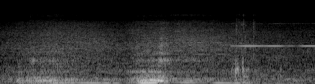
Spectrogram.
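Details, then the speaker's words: 1998 Toyota Tercel idling unevenly with a brief rev, low drone stumbling from a misfire on starting; no stored code, scanner pointed to cylinder 3; coils suspected, one coil fires two plugs, resistances to be checked. "hay que chequearle las bobina y se siente el fallo de brincoteo no sé si lo pueden escuchar"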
